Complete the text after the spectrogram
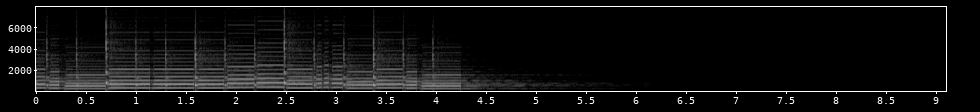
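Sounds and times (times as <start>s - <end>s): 
soprano saxophone: 0.0s - 5.2s.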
